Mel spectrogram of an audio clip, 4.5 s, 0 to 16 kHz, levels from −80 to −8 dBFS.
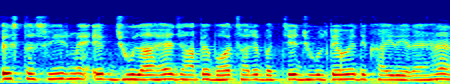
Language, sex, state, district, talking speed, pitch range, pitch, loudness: Hindi, female, Bihar, Patna, 225 wpm, 200-220 Hz, 210 Hz, -17 LUFS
